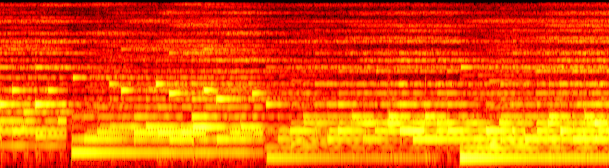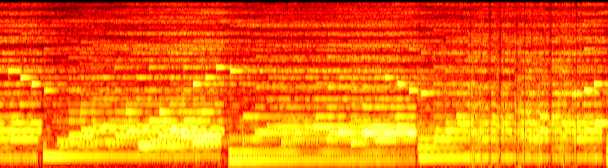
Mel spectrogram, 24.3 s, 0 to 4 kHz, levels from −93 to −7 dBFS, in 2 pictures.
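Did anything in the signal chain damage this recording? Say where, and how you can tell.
Yes, at the network stage: repeated packet loss (robotic sound) from 21.04 to 23.83 s. Roughly 70 gaps, none over 30 ms, are filled by repeating the preceding sound, leaving about a third of that stretch choppy. On a spectrogram, this shows as striped, smeared frames beneath the 4 kHz band limit. On a waveform, it shows as repeated cycles.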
